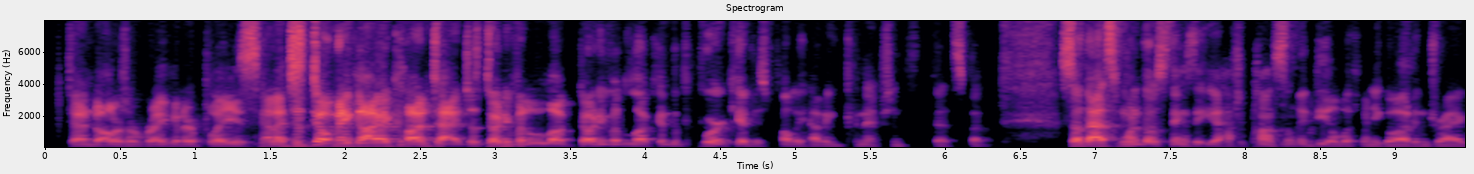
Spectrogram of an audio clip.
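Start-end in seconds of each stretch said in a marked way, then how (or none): 0.2-1.4 put-on voice made as manly as possible. Speaker in drag retelling ordering from the kid at the window: put-on masculine voice. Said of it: "make my voice as masculine as possible".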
